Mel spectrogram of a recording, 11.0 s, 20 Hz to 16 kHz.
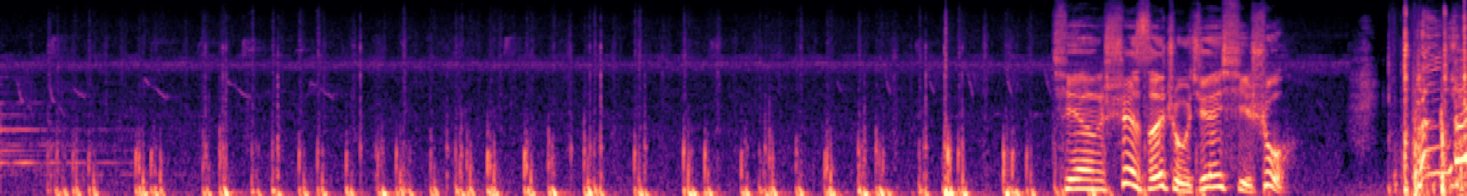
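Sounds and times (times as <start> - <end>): hard footfalls clopping: 0.4 - 9.1.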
